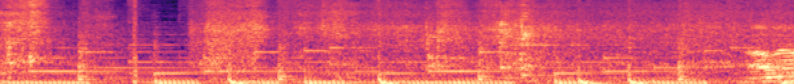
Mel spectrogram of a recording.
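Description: Trowel scraping and slapping plaster onto a brick wall on a building site, with rhythmic rubbing strokes and a low steady hum underneath.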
